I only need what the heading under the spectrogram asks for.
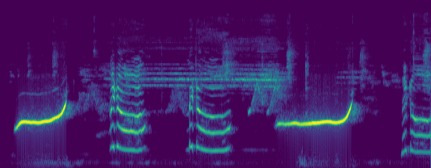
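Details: A ringneck parakeet talking "Mitthu" gives two long whistled tones that rise at the end, between short harmonic spoken syllables, with low murmuring in the background.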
